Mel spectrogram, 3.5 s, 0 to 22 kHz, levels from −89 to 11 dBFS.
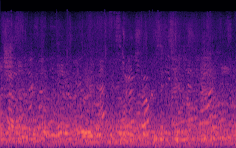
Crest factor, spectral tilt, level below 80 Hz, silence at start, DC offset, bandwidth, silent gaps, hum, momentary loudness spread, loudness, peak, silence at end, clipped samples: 14 dB; -6 dB/octave; -50 dBFS; 0 s; under 0.1%; 16.5 kHz; none; none; 3 LU; -26 LUFS; -12 dBFS; 0 s; under 0.1%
